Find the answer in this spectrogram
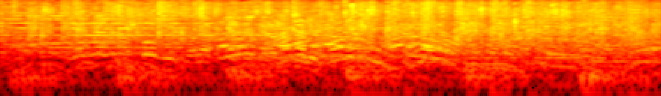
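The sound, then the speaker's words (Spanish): A dense, steady wash of clapping from a large crowd at a street procession in heavy rain, applauding as the procession speeds up its pace, with many voices shouting and calling over it, loud and continuous throughout. “Se aplaude esa decisión de haber salido y de ahora acelerar el paso sin perder la calma.”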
